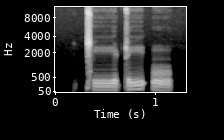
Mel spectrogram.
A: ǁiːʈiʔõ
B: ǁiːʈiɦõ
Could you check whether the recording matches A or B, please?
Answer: A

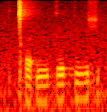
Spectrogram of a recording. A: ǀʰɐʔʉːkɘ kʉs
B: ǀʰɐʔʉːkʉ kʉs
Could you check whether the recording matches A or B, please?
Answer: A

